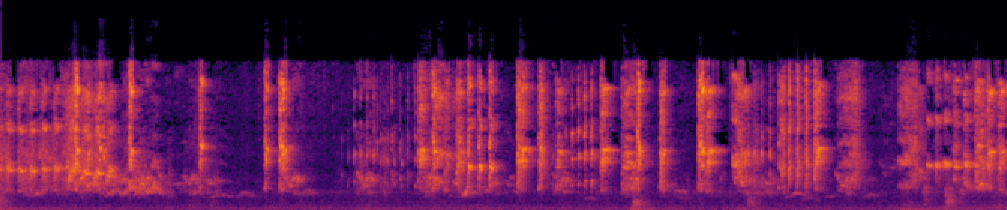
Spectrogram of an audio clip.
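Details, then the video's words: Breeding-season lovebird pairs in a flight colony chatter in rapid bursts of sharp, high chirps and short squawks, rising and falling in loudness, with wing flutters and other birds around them. "Lovebirds Chirping Sound"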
